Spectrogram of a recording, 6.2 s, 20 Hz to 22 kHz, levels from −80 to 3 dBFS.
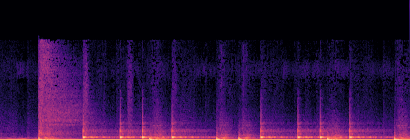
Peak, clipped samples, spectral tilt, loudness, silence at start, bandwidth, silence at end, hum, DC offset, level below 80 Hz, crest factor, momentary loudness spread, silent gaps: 0 dBFS; under 0.1%; -8 dB/octave; -12 LUFS; 0 s; 14 kHz; 0 s; none; under 0.1%; -12 dBFS; 10 dB; 4 LU; none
